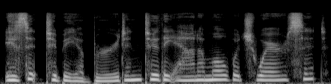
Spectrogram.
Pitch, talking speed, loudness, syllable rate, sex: 195 Hz, 215 wpm, -21 LUFS, 4.7 syllables/s, female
